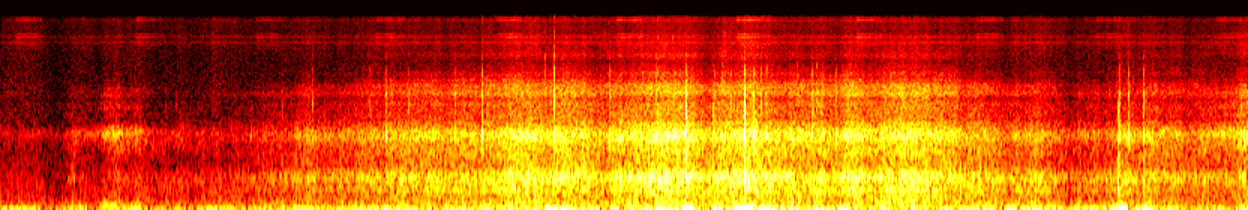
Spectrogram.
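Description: Skis sliding and scraping over packed, tracked piste snow on a downhill run, a steady hiss that builds about two seconds in, peaks in the middle and eases near the end, with a few sharp ticks scattered through it.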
